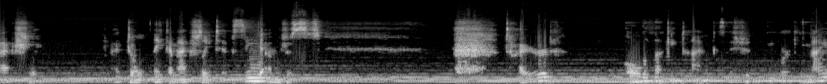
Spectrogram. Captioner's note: sigh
